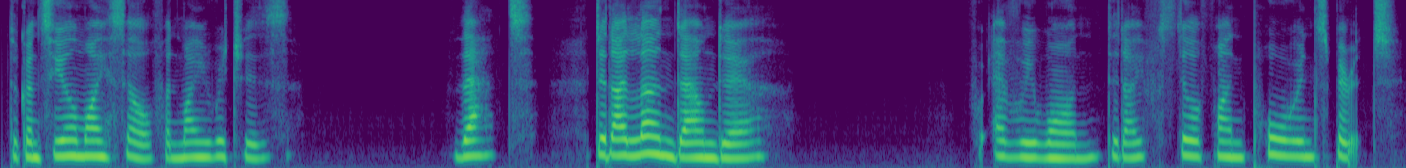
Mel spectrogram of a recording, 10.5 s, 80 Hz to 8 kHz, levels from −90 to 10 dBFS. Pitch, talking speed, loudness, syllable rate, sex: 220 Hz, 120 wpm, -17 LUFS, 4.1 syllables/s, female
